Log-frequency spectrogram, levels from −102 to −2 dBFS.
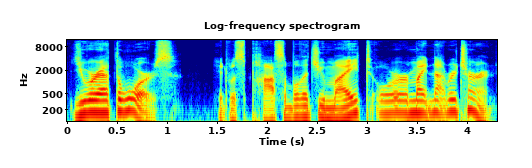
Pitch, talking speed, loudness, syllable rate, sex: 145 Hz, 210 wpm, -18 LUFS, 4.9 syllables/s, male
